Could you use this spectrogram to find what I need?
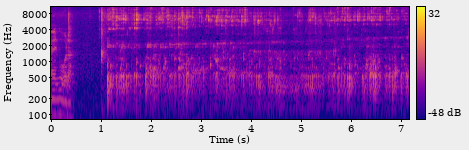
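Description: Water pours through a funnel into a jar.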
